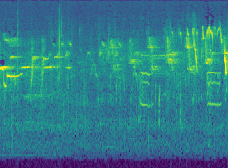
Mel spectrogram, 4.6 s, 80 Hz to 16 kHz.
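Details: A male Eurasian blackcap about 30 metres away sings a soft, rapid warble of varied high notes that grows busier and brighter toward the end, over faint outdoor hiss.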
